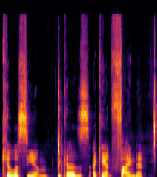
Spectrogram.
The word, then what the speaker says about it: Colosseum: Colosseum is how you pronounce this word.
